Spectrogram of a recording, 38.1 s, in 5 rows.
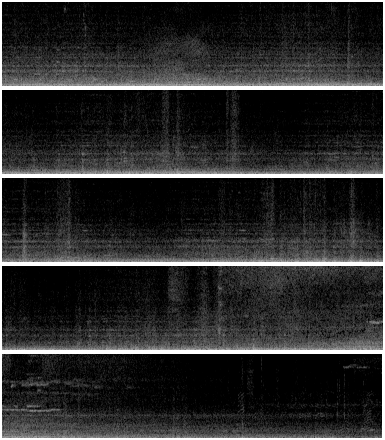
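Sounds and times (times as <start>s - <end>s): train wheels rumbling on rail: 0.0s - 38.0s
train wheel squeal: 0.6s - 2.7s, 13.7s - 18.0s, 18.7s - 22.2s, 26.2s - 33.5s, 36.3s - 38.0s.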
